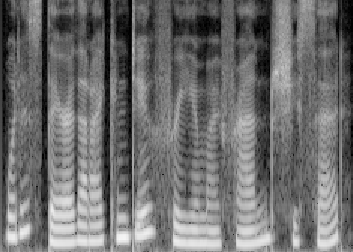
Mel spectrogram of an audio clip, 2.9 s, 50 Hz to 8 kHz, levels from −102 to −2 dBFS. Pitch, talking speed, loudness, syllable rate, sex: 195 Hz, 265 wpm, -17 LUFS, 4.9 syllables/s, female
